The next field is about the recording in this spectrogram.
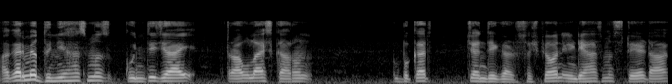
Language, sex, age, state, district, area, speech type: Kashmiri, male, 30-45, Jammu and Kashmir, Kulgam, rural, spontaneous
